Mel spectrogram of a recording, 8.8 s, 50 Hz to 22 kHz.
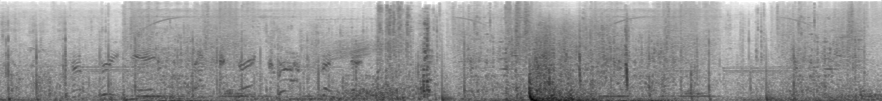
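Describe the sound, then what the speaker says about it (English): Explosion in the video game The Outer Worlds 2, a loud boom bursting up mid-clip amid ongoing combat noise with gunfire and dense game sound throughout. "Explosion?"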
